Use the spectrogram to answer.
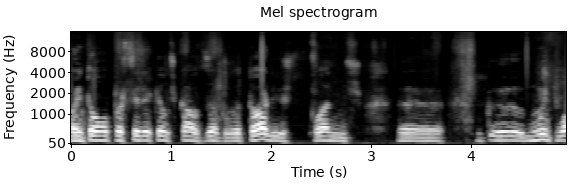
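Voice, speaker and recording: A man speaks in a dark, mellow tone. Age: 50s. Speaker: interviewee. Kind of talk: interview. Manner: halting.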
